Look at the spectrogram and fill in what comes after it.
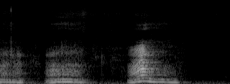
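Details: Loki, a dog playing with a shoe, gives two short rumbling growls, the second rising into a brief higher whine-like edge before fading.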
